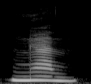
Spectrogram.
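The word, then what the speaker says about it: ngàn: 간. – 간. – 간. – 응한. – 네. 자, 응하는 스펠링이 N, G, A, N. 그 다음에 내려가는 성조를 A 위에 붙여주시면 됩니다.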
